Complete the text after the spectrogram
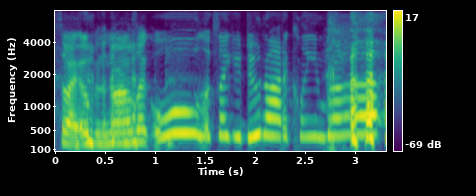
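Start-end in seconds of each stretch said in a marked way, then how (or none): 1.0-3.2 high, loud singsong taunt; mock-amazed, needling "ooh"; gloating tease. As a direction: crow it teasingly, pitched way up. Teasing Caleb caught cleaning.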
